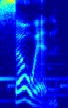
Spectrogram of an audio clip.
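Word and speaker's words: Samhain: When the veil was thin, long before Halloween had candy or costumes, there was Sam Hine, pronounced sewin.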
